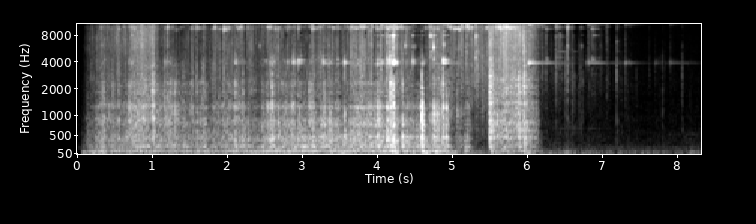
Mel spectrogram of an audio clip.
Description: Chains Drag Rattle

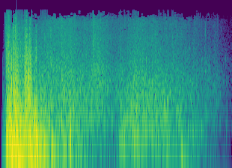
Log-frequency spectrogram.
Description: Boat Impacts Water

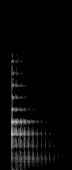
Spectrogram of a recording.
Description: Quick Elect Ping

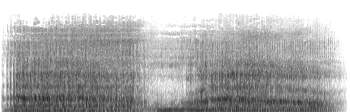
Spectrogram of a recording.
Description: Werewolf Growls, Close Perspective.

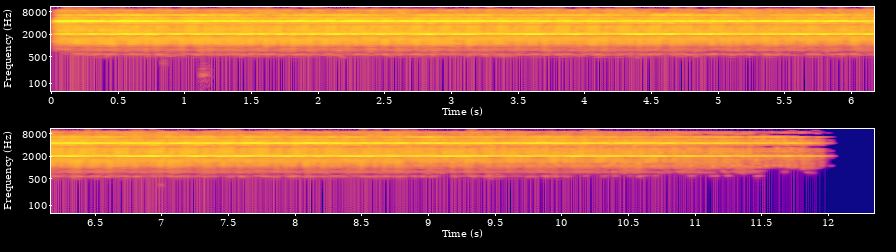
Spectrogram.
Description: Small Traveling Clock, clock chimes rings

